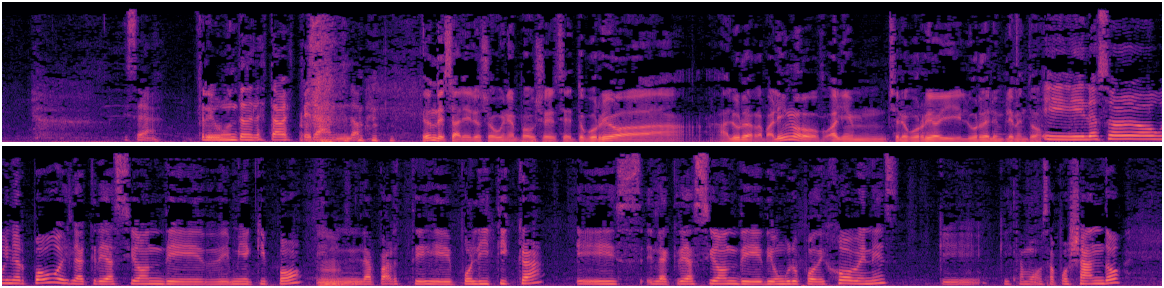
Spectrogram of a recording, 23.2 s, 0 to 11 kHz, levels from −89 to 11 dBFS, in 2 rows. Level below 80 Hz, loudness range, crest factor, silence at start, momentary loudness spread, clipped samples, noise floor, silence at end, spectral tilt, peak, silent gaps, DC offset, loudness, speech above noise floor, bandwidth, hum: -46 dBFS; 2 LU; 20 dB; 0.3 s; 12 LU; under 0.1%; -44 dBFS; 0.1 s; -5 dB/octave; -4 dBFS; none; under 0.1%; -24 LUFS; 20 dB; 11 kHz; none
